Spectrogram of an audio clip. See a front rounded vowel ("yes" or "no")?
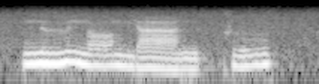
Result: no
